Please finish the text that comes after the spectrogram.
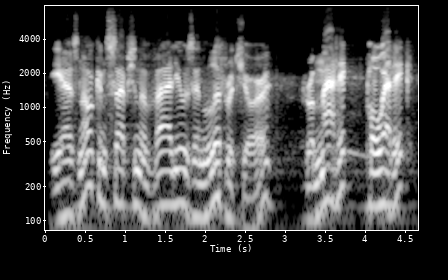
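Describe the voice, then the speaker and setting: A man playing a dry, disapproving newspaper editor in 1940s radio drama, speaking in a measured, pointed way. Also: mid-range voice, animated, bright, forceful tone, rough recording. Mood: reading pointedly. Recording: 1940s radio broadcast, harsh sound.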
